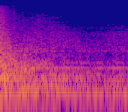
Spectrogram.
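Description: Incendio fire spell cast in Hogwarts Legacy: a single close whooshing burst of flame that starts loud and fades quickly over about a second.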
